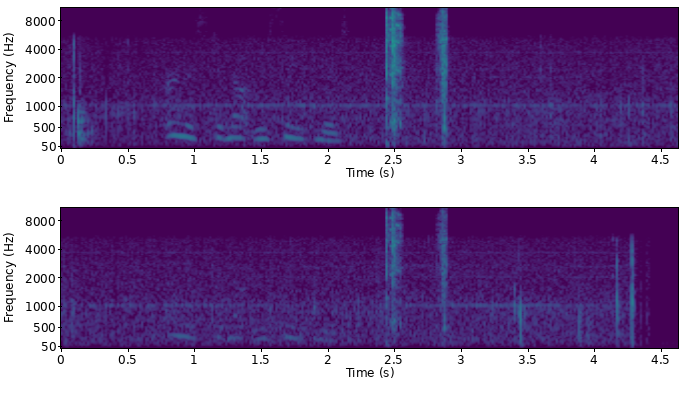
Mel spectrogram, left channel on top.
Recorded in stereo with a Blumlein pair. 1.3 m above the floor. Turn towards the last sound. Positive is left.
turn(degrees=25)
